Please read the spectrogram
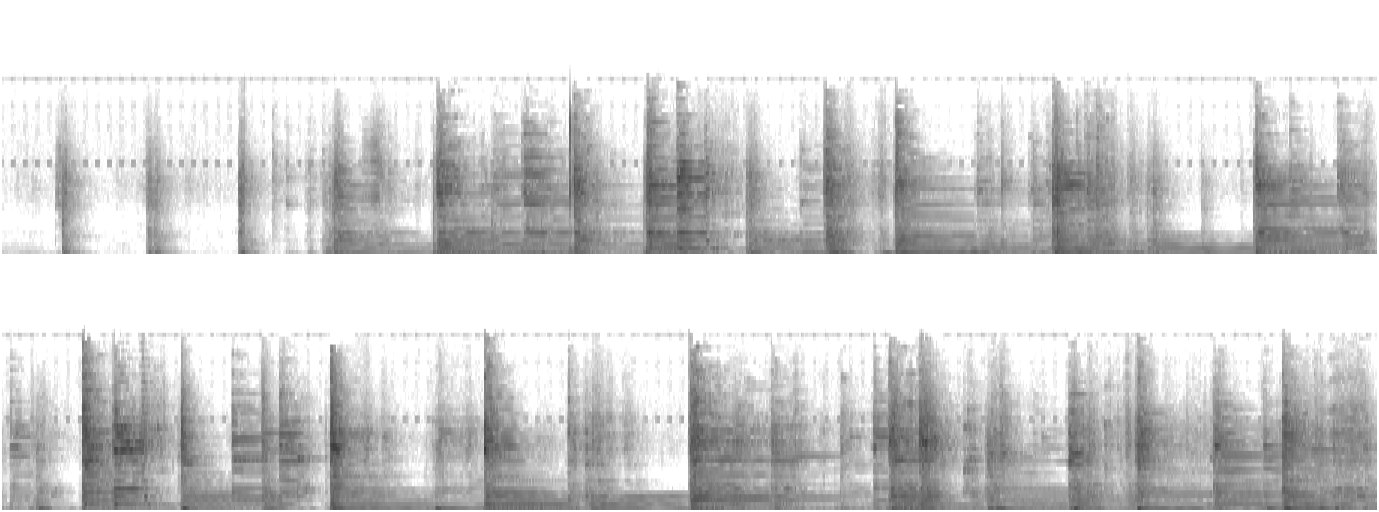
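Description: Guitar played solo as a song intro: a few separate chords struck in the first couple of seconds, then steady rhythmic strumming.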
